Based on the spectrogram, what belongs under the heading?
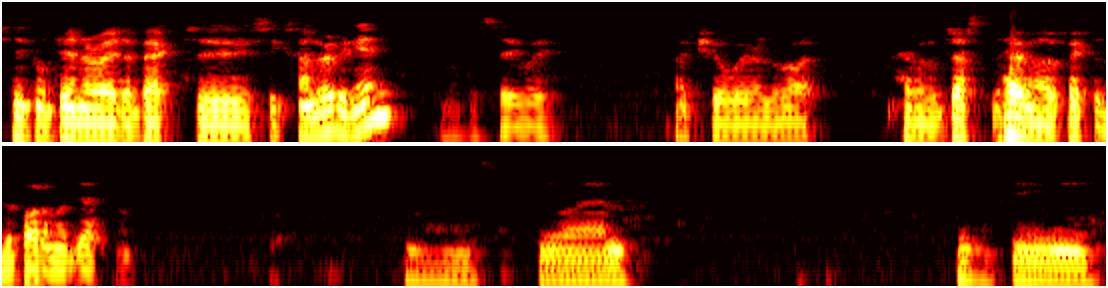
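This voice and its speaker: Talking through an old radio restoration, an Australian man speaks slowly in a gravelly voice on the low side, pausing often. He thinks aloud easily, with frequent fillers, and the lo-fi workshop audio sounds dull.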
